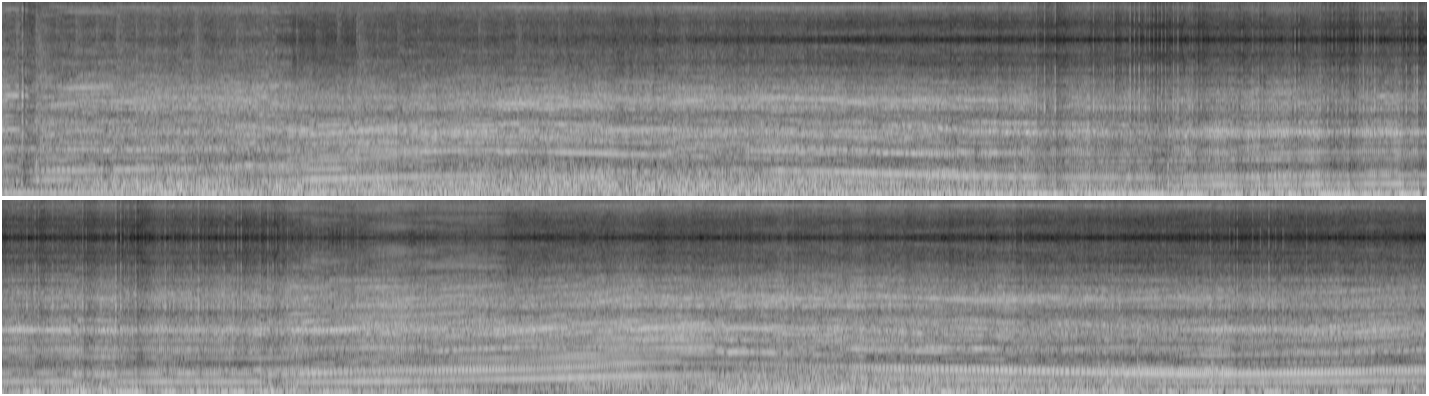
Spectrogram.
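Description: Yamaha inline-four sport bike engine at track speed. Its pitch rises and falls slowly over several seconds as the rider opens and closes the throttle through the corners, with a few quick steps in pitch from gear changes.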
